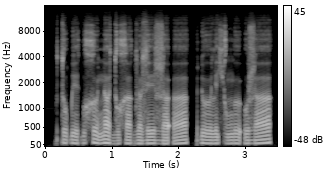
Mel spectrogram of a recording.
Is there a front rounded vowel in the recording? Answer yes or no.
yes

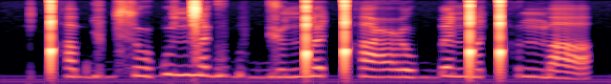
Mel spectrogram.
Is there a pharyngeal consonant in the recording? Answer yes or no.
yes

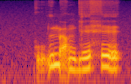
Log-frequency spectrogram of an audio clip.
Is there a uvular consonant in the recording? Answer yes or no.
no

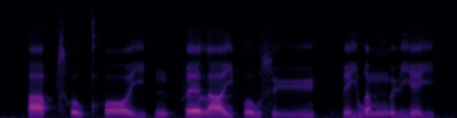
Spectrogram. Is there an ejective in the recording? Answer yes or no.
no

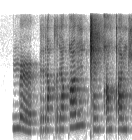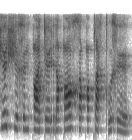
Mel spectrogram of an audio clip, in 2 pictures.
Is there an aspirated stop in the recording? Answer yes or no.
no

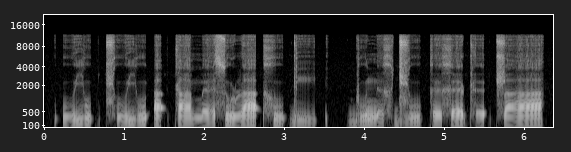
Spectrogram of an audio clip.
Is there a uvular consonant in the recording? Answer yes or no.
no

